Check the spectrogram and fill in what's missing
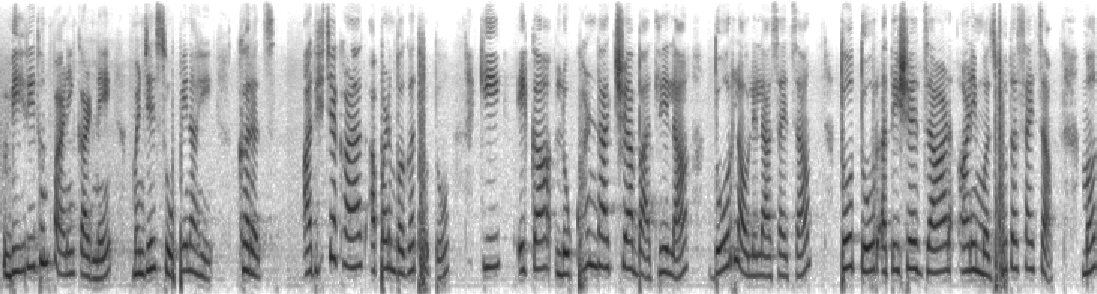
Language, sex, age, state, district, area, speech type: Marathi, female, 30-45, Maharashtra, Buldhana, urban, spontaneous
